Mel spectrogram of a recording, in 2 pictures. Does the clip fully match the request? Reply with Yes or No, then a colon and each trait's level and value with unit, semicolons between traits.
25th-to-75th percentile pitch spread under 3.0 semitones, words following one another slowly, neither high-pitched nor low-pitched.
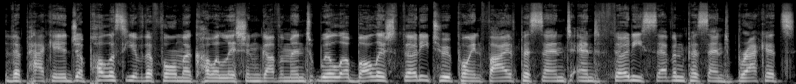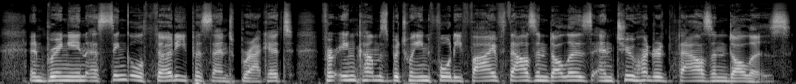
Yes: narrow, 2.4 semitones; slow, 105 wpm; medium, 170 Hz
